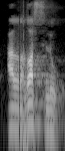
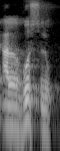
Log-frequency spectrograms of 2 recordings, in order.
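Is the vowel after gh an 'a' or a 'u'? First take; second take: a; u. First: The vowel after gh is an 'a'. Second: The vowel after gh is a 'u'. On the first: "bisa pakai fathul ghain. Bacanya al-ghas" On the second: "Dan dhammiha, baca dengan"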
